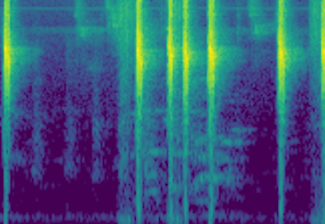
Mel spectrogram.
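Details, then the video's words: Male flowerpecker calling, played as a lure for wild Javan red birds: sharp, very high, clipped "cit" notes given singly and in quick pairs at irregular intervals, with silence between. "Suara asli CIT KERES GACOR"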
